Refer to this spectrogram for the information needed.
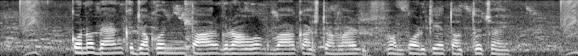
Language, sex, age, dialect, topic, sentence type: Bengali, male, 18-24, Standard Colloquial, banking, statement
